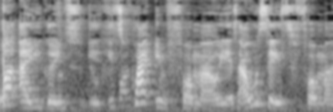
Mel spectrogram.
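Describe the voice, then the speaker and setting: Speaking at a moderate pace with a Nigerian accent, a woman uses a medium pitch, lively intonation and an animated tone that is bright and sharp. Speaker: IELTS tips vlogger. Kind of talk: casual tutorial.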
